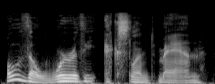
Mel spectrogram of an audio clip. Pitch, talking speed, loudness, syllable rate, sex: 120 Hz, 140 wpm, -17 LUFS, 4.2 syllables/s, male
